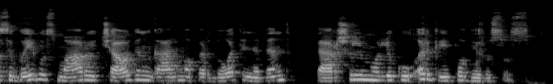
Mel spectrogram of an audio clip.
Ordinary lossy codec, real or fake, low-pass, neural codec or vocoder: MP3, 64 kbps; fake; 14.4 kHz; vocoder, 48 kHz, 128 mel bands, Vocos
